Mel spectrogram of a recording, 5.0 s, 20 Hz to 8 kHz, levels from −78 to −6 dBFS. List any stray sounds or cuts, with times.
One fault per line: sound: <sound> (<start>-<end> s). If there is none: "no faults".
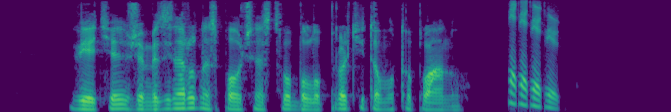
sound: chirp (3.8-4.3 s)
